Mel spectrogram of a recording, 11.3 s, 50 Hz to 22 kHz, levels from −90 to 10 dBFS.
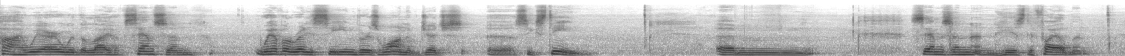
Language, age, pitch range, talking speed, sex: Spanish, 50-69, 155-185 Hz, 130 wpm, male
